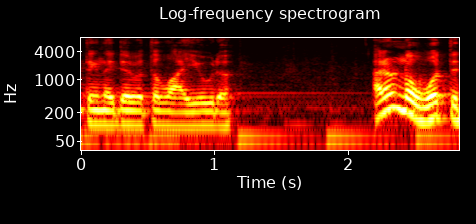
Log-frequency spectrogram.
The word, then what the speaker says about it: Lyuda: a YouTube short and I say Lyuda, I always get comments that are like, why does he say it wrong? It's not Lyuda. And I'm just like, that's what it is, man. How do they say it? Numerous ways. Some people say Lyudamila. Some people say Elyuda.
